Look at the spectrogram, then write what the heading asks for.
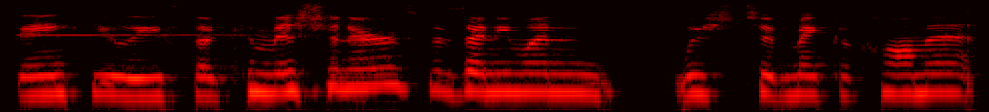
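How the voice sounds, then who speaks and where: Bright, higher-pitched woman chairing. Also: fairly even intonation, moderate pace, gravelly, slight background noise. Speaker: meeting chair. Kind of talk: informal running of a public meeting. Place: online video meeting. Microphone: video call.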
